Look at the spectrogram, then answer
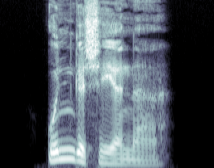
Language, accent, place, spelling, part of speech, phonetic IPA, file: German, Germany, Berlin, ungeschehener, adjective, [ˈʊnɡəˌʃeːənɐ], De-ungeschehener.ogg
- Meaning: inflection of ungeschehen: 1. strong/mixed nominative masculine singular 2. strong genitive/dative feminine singular 3. strong genitive plural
